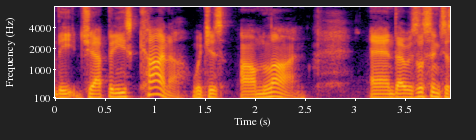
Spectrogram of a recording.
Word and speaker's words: Hamelin: But Russ has discovered a video of Marc-André himself pronouncing his name as Hamelin, like the German town where the Pied Piper comes from.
